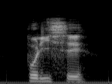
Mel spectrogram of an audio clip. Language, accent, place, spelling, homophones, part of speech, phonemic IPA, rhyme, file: French, France, Lyon, policer, policé / policée / policées / policés, verb, /pɔ.li.se/, -e, LL-Q150 (fra)-policer.wav
- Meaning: to police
